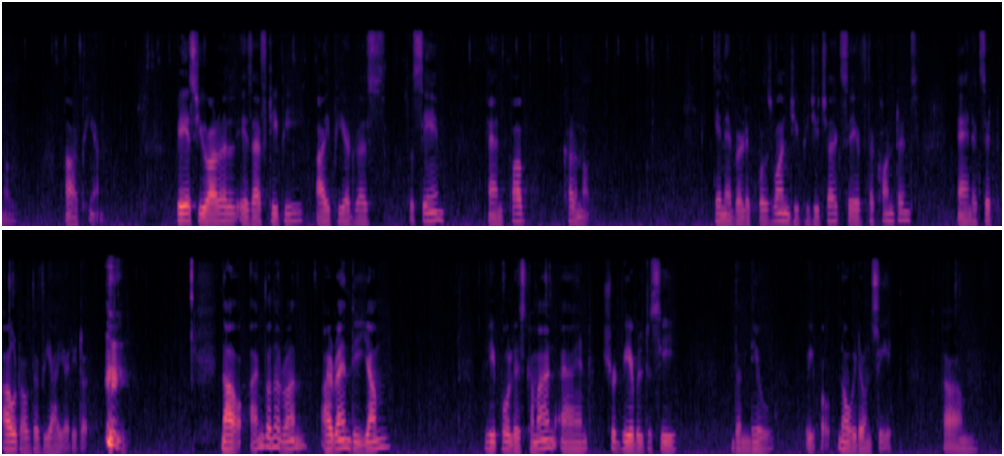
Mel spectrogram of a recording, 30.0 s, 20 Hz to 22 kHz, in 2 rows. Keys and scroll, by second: 2.1 Escape, 7.9 Escape, 17.9 space.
